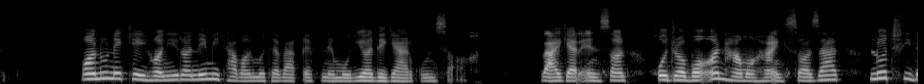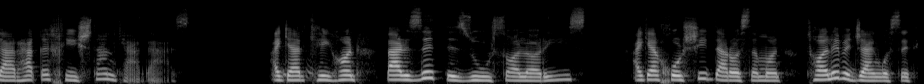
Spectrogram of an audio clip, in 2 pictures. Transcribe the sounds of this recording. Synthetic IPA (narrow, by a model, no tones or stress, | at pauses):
nd̪̥ | ɢɒːnuːne̞cʰe̞jɦɒːniːɾɒːne̞miːt̪ʰævɒːnmot̪ʰevæɢːe̞fne̞muːd̪jɒːd̪e̞ɡæɾɡuːnsɒ̰ːxt̪̚ | vææɟæɾe̞̰nsɒːn | xo̞d̪ɾɒːbɒːʔɒːnɦæmɒːɦæŋɡsɒːzæd̪̥̚ | lo̞t̪fiːd̪æɾɦæɢːe̞χiːʃt̪æncʰæ̰ɾd̪ḛæ̰st̪̚ | ʔæɟæɾcʰe̞jɦɒːn | b̥æɾze̞d̪ːe̞zuːɾsɒːlɒːɾiːst̪ | ʔæɟæɾxo̞ɾʃiːd̪̚ːæɾɒːse̞mɒn | t̪ʰɒːle̞be̞d͡ʒæŋɡose̞t̪ʰ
